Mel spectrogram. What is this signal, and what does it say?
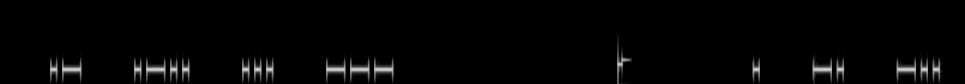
Morse code, heard as a keyed tone, about 20 wpm, spaced as for 11 wpm, 690 Hz. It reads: ALSO END
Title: 3x Character Spacing - Top 200 Words - 20wpm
